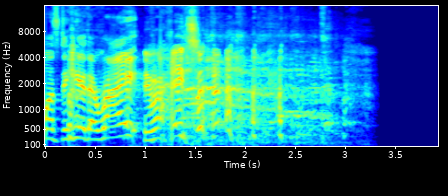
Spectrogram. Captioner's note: all laughing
